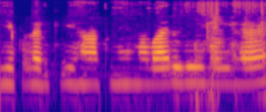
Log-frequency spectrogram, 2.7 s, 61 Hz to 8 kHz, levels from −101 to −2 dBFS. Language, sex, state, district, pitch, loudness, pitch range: Hindi, female, Bihar, Purnia, 210 Hz, -29 LUFS, 210-215 Hz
